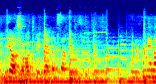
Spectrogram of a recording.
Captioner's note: non-english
